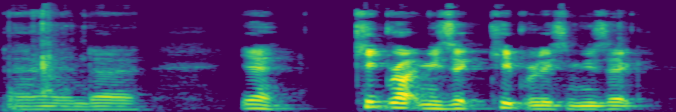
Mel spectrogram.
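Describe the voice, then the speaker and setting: A man talks to his band's fans in a casual video update. His tone is mellow and warm, neither high nor low. He rambles along, with plenty of ums and false starts. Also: moderate pace. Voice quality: posh-sounding voice. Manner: rambling, with many ums and restarts. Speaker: metal band member.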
